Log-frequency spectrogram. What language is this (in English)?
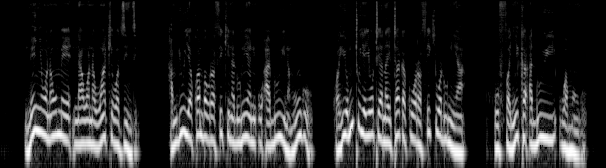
Swahili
